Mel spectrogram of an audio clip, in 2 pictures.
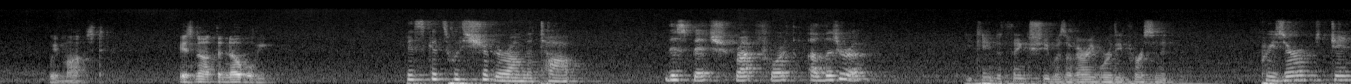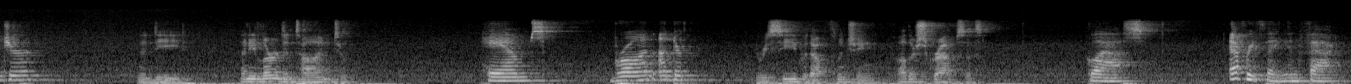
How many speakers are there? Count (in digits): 4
